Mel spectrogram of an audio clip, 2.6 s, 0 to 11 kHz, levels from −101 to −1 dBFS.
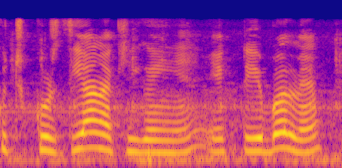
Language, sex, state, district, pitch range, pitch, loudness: Hindi, female, West Bengal, Alipurduar, 220-260 Hz, 235 Hz, -15 LUFS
